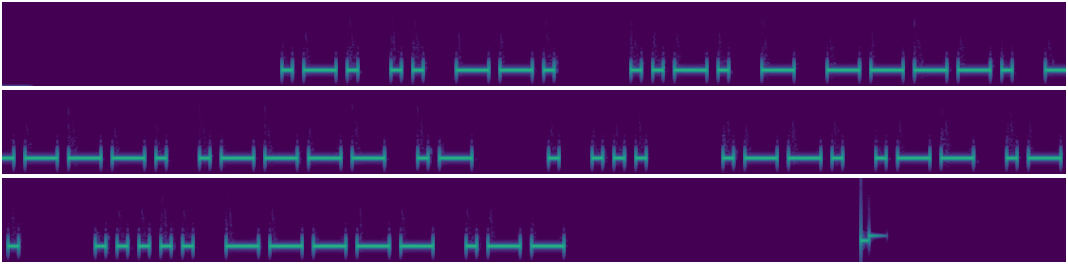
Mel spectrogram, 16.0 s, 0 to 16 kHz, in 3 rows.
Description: Morse code, heard as a keyed tone, about 22 wpm, 700 Hz. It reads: RIG FT991A ES PWR 50W
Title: K1USN SST QSO Practice 22wpm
